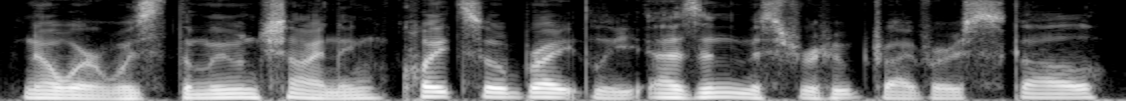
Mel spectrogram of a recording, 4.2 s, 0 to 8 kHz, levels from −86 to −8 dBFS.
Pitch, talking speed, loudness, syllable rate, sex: 110 Hz, 185 wpm, -16 LUFS, 5.1 syllables/s, male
